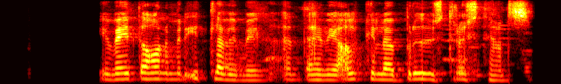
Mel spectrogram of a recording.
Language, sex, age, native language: Icelandic, female, 40-49, Icelandic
